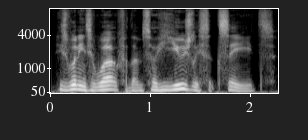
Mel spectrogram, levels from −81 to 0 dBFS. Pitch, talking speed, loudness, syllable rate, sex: 140 Hz, 290 wpm, -16 LUFS, 6.9 syllables/s, male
